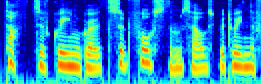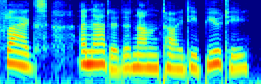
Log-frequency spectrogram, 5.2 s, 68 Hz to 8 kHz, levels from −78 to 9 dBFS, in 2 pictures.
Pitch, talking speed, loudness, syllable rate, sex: 185 Hz, 170 wpm, -17 LUFS, 4.8 syllables/s, female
